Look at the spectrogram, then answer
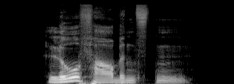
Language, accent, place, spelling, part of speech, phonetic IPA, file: German, Germany, Berlin, lohfarbensten, adjective, [ˈloːˌfaʁbn̩stən], De-lohfarbensten.ogg
- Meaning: 1. superlative degree of lohfarben 2. inflection of lohfarben: strong genitive masculine/neuter singular superlative degree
